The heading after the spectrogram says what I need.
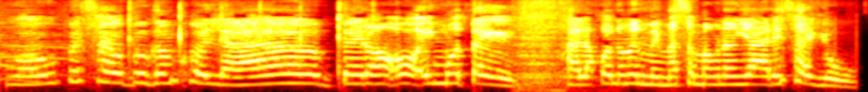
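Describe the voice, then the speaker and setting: High-voiced woman doing comic school skits. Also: fairly even intonation, quick pace. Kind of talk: comedic skits playing many classmates. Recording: background music.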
